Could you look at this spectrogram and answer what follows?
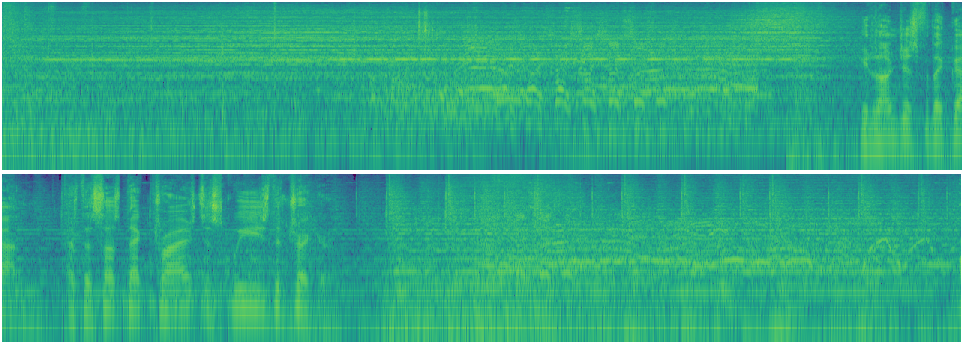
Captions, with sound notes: (people shouting) He lunges for the gun as the suspect tries to squeeze the trigger. (dramatic music) (people shouting)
